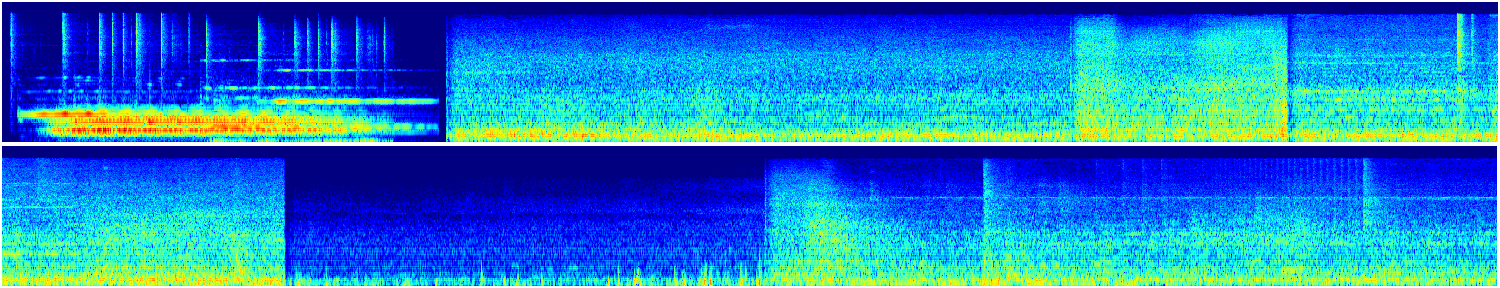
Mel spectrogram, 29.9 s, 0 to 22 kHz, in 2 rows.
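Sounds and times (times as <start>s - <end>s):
industrial roar: 4.5s - 17.8s, 22.1s - 29.9s.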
